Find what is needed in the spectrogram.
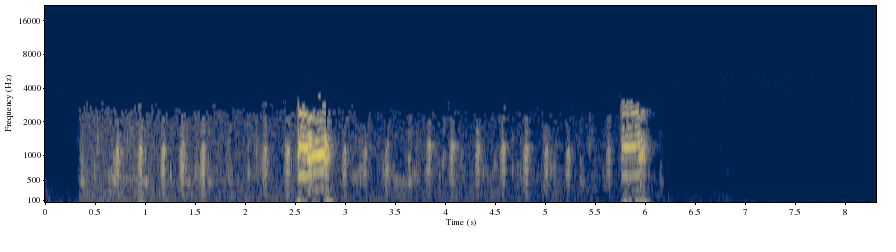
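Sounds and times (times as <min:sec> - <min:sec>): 
hen clucking: 0:00.4 - 0:06.2.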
